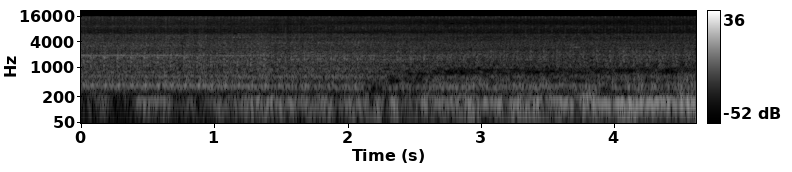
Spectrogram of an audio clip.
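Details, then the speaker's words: Ford Fiesta after fuel pump replacement, started immediately with revs rising: even steady idle with soft mechanical hum, no misses or knocks; normal idle. "kita starter ya ya Langsung hidup mesinnya RPM naik [Musik] Oke mesin sudah nyala"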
